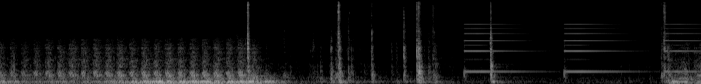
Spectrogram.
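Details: 2003 Volkswagen Jetta TDI with a crank-no-start: about three seconds of steady low cranking pulses, roughly three per second, never catching, then warning chimes.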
